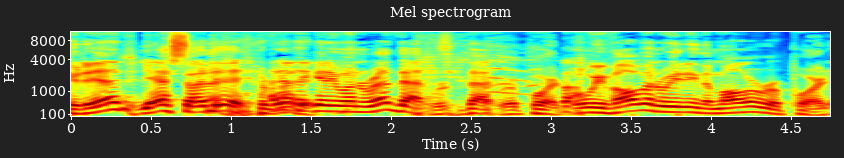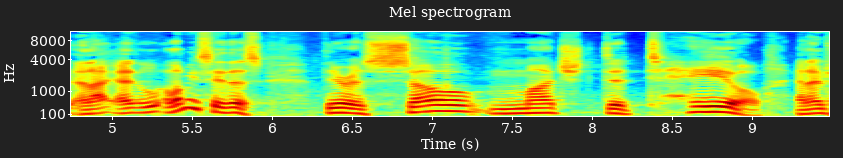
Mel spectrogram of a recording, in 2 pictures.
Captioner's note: laughter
